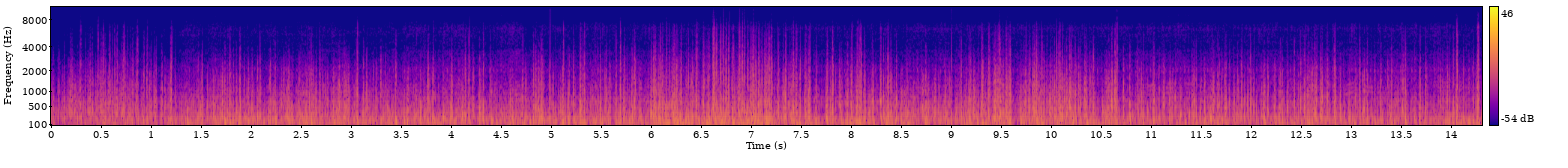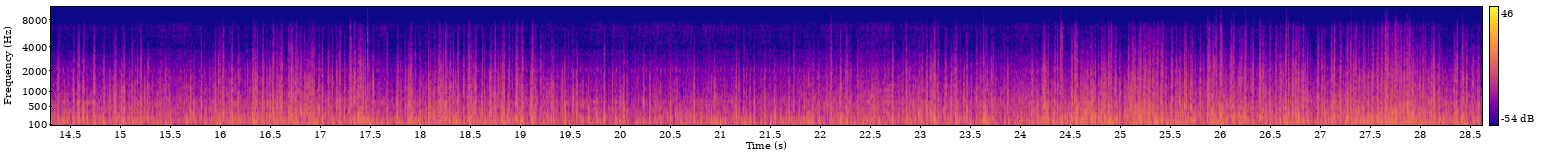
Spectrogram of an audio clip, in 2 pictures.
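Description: Steady road rumble and wind noise of a moving vehicle, with air buffeting the microphone.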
